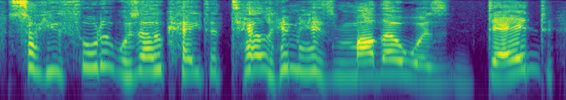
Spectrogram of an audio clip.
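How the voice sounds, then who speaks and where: A man reading aloud who voices a protective mother, shouting shrilly in anger and soothing her son when calm. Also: on the high side, normal speed, no echo, studio quality, pitched above the performer's own voice. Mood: angry shouting.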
